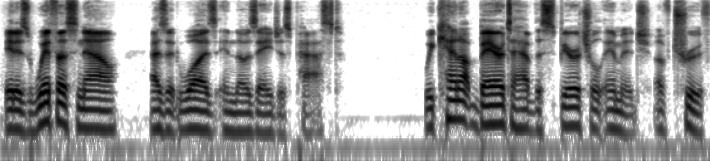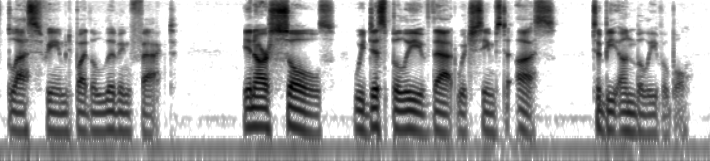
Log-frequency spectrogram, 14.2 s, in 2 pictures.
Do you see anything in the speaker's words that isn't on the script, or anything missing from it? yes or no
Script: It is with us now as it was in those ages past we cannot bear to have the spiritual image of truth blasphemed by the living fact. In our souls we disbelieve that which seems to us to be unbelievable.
no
